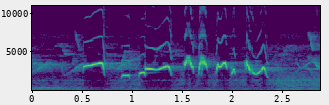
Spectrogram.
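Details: Lure song of an oriental magpie-robin, aimed at getting untrained birds to sing fast: a rich, clear whistle leads into a quick series of short, bouncing notes, about eight in under two seconds.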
